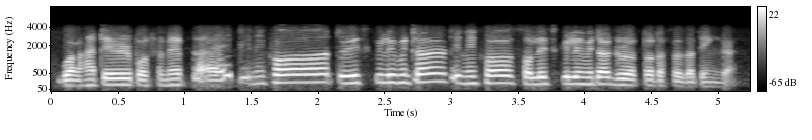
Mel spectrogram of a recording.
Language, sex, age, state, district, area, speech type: Assamese, male, 18-30, Assam, Charaideo, urban, conversation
